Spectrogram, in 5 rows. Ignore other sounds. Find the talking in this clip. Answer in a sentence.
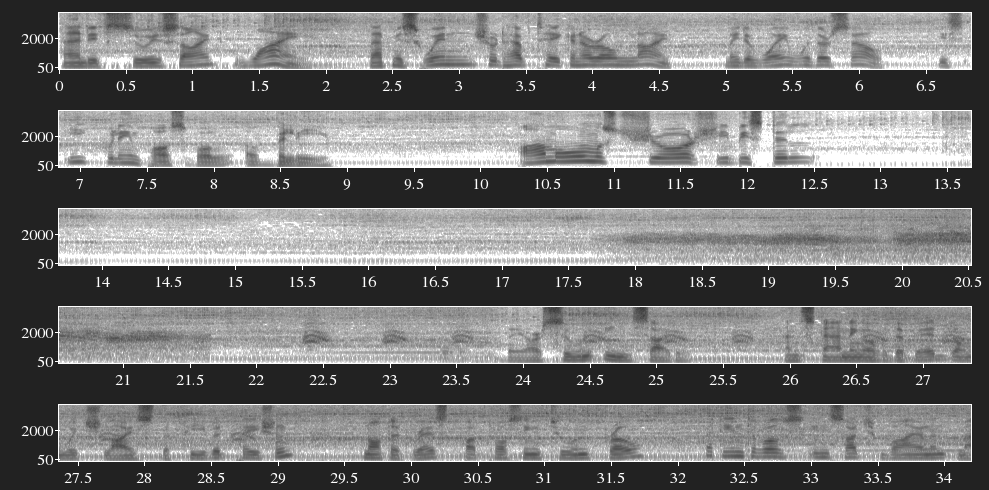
You can hear the talking from 0.0 to 8.9 s, from 10.3 to 12.5 s and from 23.4 to 34.1 s.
